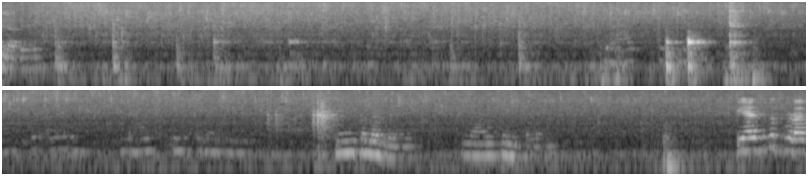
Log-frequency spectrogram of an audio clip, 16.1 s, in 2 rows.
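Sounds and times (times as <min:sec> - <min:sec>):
onion sizzling in hot oil: 0:00.0 - 0:16.0
wooden spatula scraping a pan: 0:00.4 - 0:06.3
spatula knocking against pan: 0:00.5 - 0:03.2, 0:06.6 - 0:07.7.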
